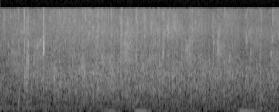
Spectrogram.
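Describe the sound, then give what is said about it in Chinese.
A church audience at a Sunday service claps steadily for a sister who came up to praise despite difficulty walking, a dense, even patter of many hands sustained throughout with no voices rising above it, fairly quiet. “我们给她一个掌声好吗？”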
